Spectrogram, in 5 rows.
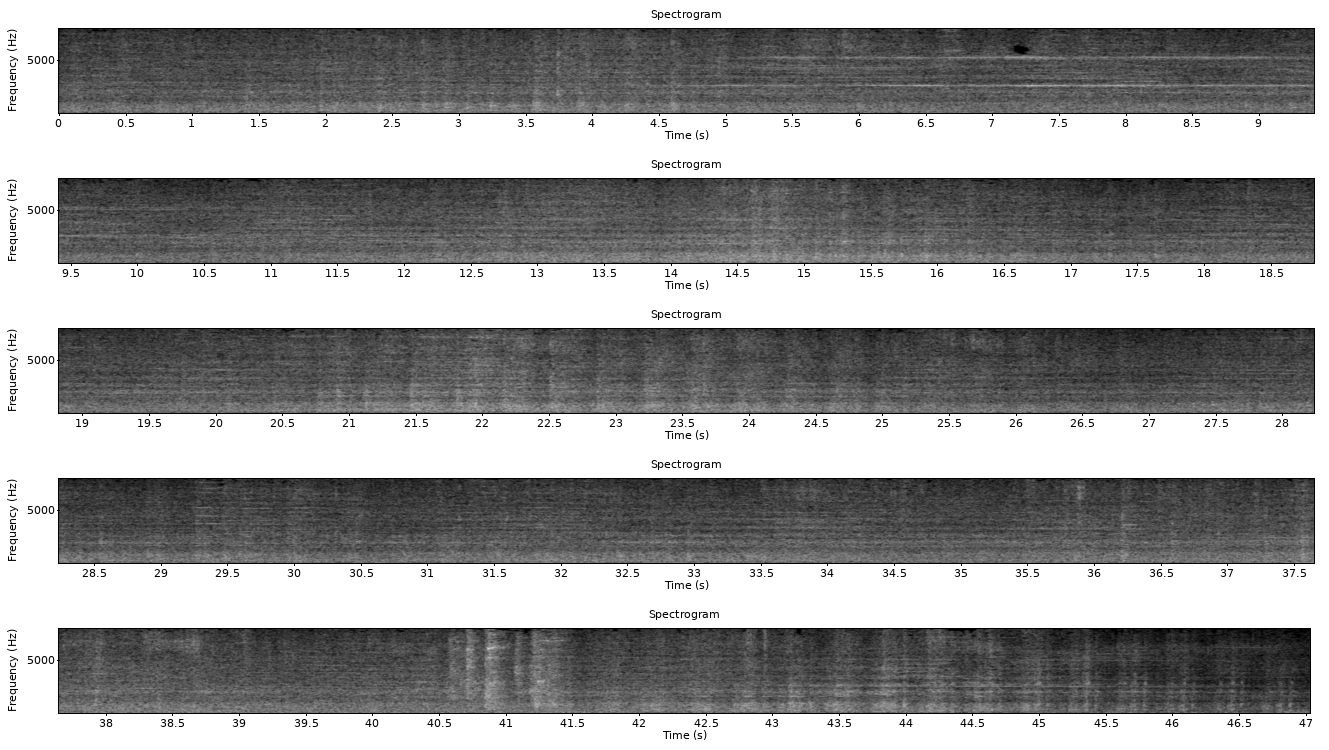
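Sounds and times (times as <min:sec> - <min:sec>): freight train wheels rumbling on rail: 0:00.0 - 0:47.0.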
